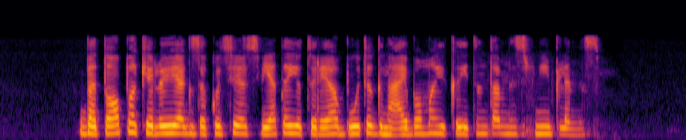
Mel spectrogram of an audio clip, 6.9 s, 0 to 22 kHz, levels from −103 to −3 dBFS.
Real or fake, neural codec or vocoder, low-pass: fake; vocoder, 22.05 kHz, 80 mel bands, Vocos; 7.2 kHz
